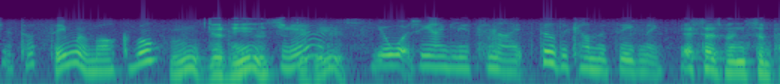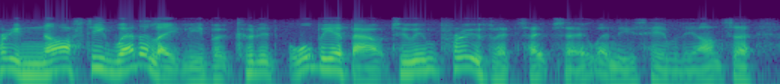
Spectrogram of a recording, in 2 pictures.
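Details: Adult presenter; typical speech.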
